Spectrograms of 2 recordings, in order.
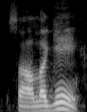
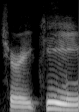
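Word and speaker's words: Tsalagi: on the board and you will see lagi that is the way the cherokees pronounce their name and instead of cherry key and you write it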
